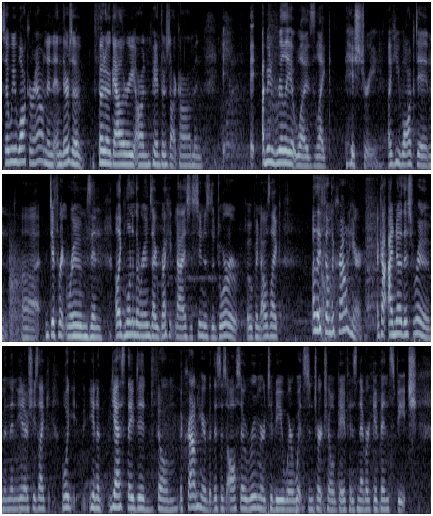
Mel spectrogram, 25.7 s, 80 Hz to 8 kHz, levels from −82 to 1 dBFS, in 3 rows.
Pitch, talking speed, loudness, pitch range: 180 Hz, 210 wpm, -30 LUFS, 170-205 Hz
